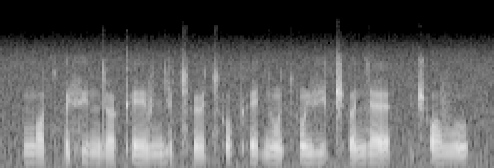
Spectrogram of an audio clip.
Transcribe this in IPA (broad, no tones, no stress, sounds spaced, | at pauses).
ŋ ɔ t͡sʼ ə fʲ o n d œ kʼ e v n d y t͡sʼ ø t͡sʼ o kʼ e d õ t͡sʼ õ vʲ a t͡ʃʼ ə n z ɛ | t͡ʃʼ ɔ v u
